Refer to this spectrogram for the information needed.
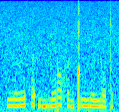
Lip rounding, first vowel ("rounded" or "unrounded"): rounded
